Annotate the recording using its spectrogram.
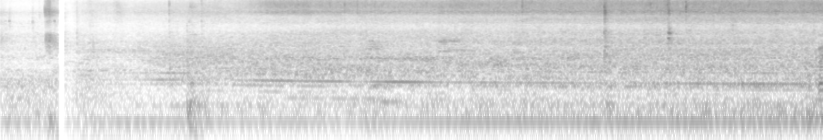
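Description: Electric oven running with a steady low hum, and a faint sizzling hiss that grows from about two seconds in as the chicken cutlets and vegetables roast on the tray.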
